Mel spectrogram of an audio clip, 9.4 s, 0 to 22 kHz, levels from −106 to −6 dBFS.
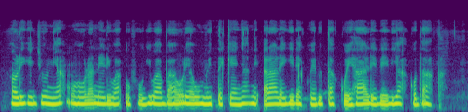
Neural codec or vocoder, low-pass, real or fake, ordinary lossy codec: none; none; real; none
